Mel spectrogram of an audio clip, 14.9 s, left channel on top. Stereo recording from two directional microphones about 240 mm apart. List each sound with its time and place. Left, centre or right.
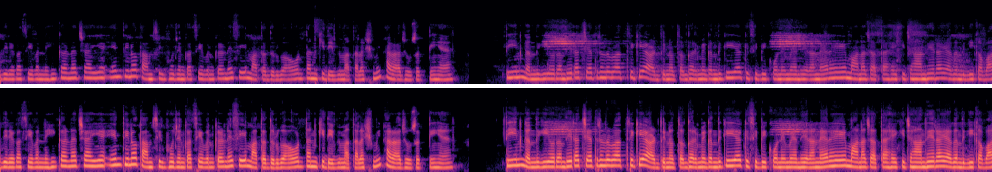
0.0 s speech: right
7.6 s speech: right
